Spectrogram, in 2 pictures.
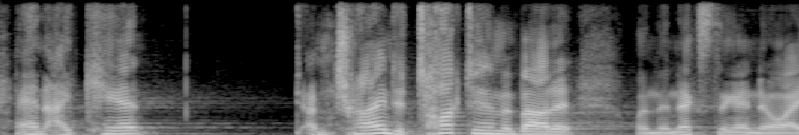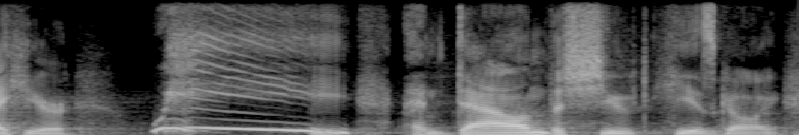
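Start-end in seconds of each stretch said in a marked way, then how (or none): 4.7-5.7 put-on high gleeful kid squeal; child's squeal. Toddler sledding away from dad, a high happy squeal. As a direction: squeal like a toddler flying downhill. Son sliding down the chute.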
